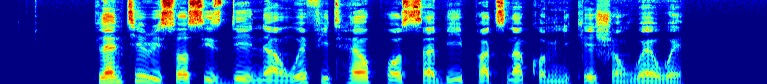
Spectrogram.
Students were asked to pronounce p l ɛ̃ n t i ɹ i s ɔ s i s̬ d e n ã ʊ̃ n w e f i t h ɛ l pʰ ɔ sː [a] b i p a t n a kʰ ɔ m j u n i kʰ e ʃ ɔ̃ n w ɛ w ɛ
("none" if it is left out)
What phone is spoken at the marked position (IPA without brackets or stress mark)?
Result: a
